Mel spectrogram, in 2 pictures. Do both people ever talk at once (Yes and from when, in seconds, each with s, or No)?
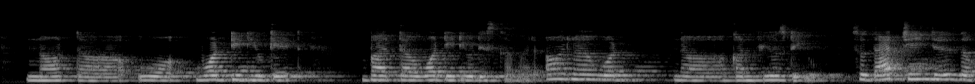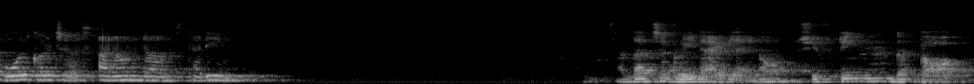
No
